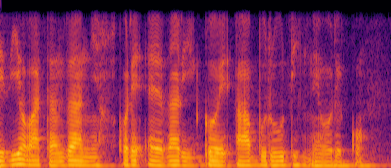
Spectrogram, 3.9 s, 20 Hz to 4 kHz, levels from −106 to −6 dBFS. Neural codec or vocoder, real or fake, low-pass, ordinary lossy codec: none; real; 3.6 kHz; none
